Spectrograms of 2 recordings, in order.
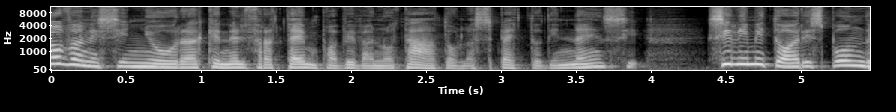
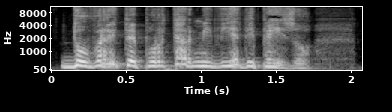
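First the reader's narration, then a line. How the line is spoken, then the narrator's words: Furious shout. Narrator (Italian): gridò Nancy infuriata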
